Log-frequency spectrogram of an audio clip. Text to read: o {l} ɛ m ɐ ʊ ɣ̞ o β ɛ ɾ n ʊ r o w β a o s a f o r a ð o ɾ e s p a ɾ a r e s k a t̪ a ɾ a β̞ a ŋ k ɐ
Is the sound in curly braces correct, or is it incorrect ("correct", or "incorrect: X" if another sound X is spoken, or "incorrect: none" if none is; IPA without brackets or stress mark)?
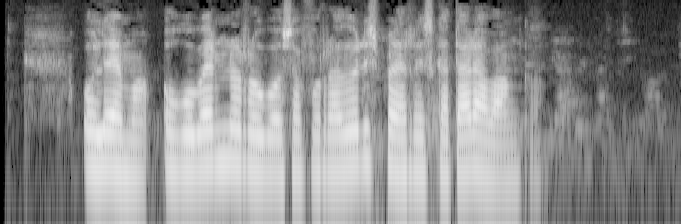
correct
